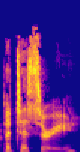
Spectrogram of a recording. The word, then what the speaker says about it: Patisserie: Now, how do you say that second word? – Patisserie. – Patisserie.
